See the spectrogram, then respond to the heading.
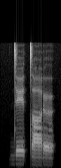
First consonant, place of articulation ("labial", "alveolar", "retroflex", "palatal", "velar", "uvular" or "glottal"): alveolar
